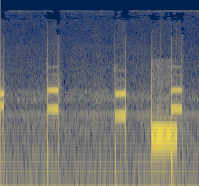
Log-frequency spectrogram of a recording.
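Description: Telephone keypad tones beep in quick succession, several short dual-tone presses at an uneven pace, with a brief lower tone overlapping one press. Clear and close, no talking.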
